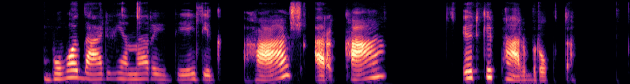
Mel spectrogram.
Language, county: Lithuanian, Šiauliai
